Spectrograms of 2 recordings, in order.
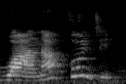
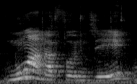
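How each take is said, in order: First: Wanafunzi opening on wa, with no m; plain w- at the start. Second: Mwanafunzi with m gliding into wa; mw- at the start. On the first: Teacher giving the other form, the plural, w- at the start. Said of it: "Another one". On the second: Teacher contrasting one student with many, mw- at the start. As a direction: sound the m before the w in "mwanafunzi". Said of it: "one student". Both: Shown as a demonstration.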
